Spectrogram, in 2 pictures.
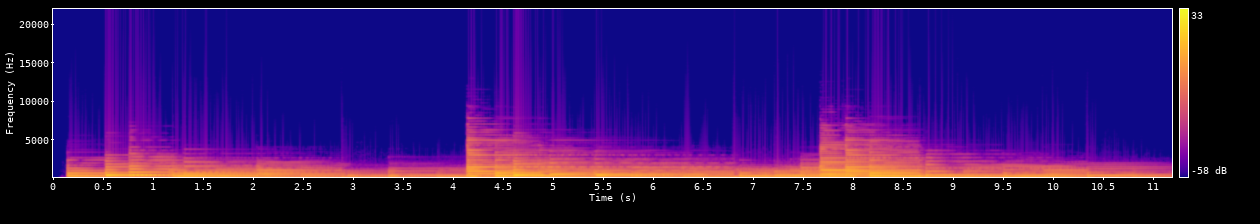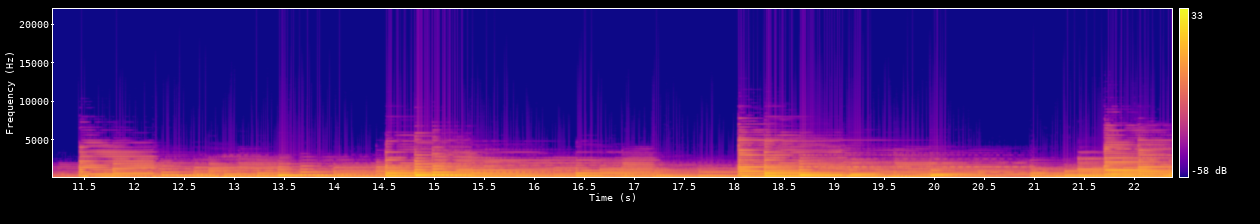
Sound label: Pianist; Hertfordshire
